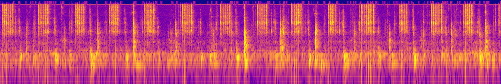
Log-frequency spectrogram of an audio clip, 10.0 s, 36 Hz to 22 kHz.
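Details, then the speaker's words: Opel A18XER engine with twin cam phasers, being disassembled for heavy oil consumption and knock: exhaust cam phaser turned by hand with a 24 mm wrench gives sharp uneven dry clacks as the camshaft moves while the gear stays put; worn cam phaser. "а распредвал то есть делает немножечко ход не знаю как бы так показать давайте наверное покруч вы послушайте сами этот звук так так крышка видите клацает и вот такую вот стуку"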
